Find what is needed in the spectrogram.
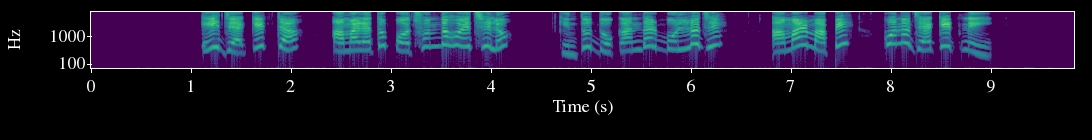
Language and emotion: Bengali, sad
